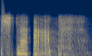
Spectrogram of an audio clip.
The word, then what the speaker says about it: CHNOPS: know what these are we are made of schnapps and that would be the phonetic pronunciation of those elements carbon hydrogen nitrogen oxygen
